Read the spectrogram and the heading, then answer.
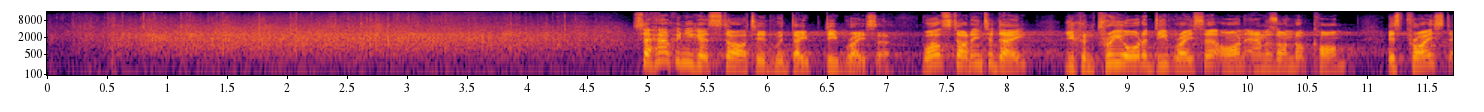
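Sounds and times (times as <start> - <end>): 
audience round of applause: 0.0 - 4.9
speech: 5.0 - 11.7.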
